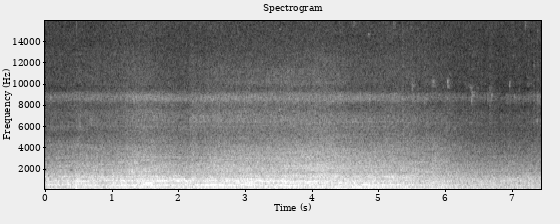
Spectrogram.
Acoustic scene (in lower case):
residential area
